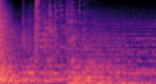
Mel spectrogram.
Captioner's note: gunshot; clay pigeon explodes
